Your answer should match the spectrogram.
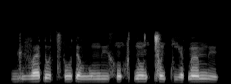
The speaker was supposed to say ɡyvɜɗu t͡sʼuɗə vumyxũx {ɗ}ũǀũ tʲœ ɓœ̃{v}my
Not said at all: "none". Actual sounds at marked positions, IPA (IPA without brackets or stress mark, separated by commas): ɗ, none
